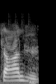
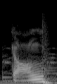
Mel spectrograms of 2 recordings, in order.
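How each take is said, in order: First: The word is two syllables, ending in 'joo'. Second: The word is one syllable, rhyming with tongue. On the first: The speaker calls it wrong. "you just choose to say something incorrectly because it's funny" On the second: The speaker calls it right. "Pronounced like tongue"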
